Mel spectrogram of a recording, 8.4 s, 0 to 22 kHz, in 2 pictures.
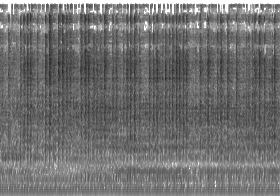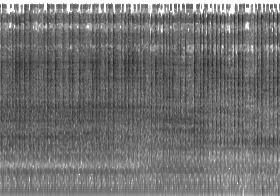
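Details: New BR 32cc piston-port two-stroke with a Bartolone end-bleed pipe, first-ever start after priming and a brief choke: rapid, regular popping that stays level and consistent without stumbles. It idles healthy; low speed was fattened for break-in.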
